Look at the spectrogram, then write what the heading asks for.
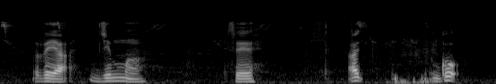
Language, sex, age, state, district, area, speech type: Santali, male, 18-30, Jharkhand, Seraikela Kharsawan, rural, spontaneous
